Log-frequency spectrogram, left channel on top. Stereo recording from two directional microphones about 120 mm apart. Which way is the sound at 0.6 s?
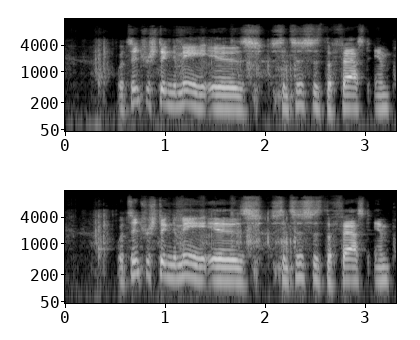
55° right (ahead or behind).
